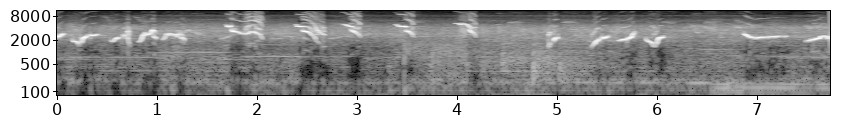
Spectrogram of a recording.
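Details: Oriental magpie-robin song used as a trigger for quiet birds to start singing: a lively series of varied whistled notes in quick phrases, rising and falling, with brief gaps and a soft low hum near the end.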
